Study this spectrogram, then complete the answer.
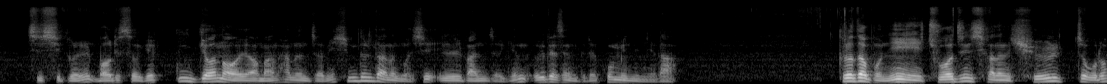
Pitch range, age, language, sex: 95-135 Hz, 40-59, Korean, male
